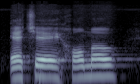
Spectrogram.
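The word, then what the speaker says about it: Ecce homo: is a picture called I'm not good at Latin but I think it's pronounced e homo it means behold the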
